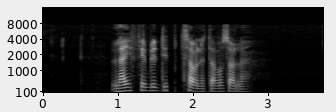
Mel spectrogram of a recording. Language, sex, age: Norwegian, male, 25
